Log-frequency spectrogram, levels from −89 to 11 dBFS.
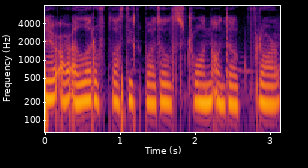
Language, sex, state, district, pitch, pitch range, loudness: English, female, Nagaland, Kohima, 205 Hz, 195-215 Hz, -17 LUFS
